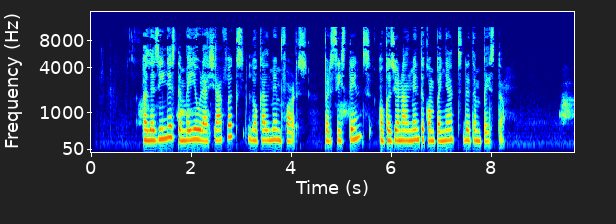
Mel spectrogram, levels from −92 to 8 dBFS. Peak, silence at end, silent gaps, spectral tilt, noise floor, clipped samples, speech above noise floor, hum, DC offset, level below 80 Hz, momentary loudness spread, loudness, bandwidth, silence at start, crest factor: -4 dBFS; 0.1 s; none; -5 dB/octave; -70 dBFS; under 0.1%; 51 dB; none; under 0.1%; -72 dBFS; 13 LU; -20 LUFS; 11.5 kHz; 1 s; 18 dB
